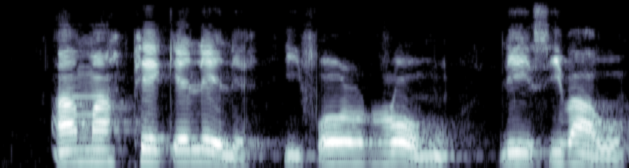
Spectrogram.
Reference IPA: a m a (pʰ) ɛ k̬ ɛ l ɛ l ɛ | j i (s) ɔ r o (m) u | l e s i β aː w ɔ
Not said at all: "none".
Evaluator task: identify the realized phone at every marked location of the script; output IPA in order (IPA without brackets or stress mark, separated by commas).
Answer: pʰ, f, m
